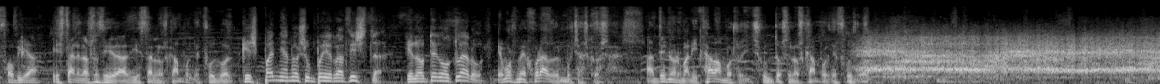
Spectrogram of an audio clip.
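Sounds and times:
speech: 0.0s - 9.5s
stadium crowd chanting: 8.6s - 11.6s.

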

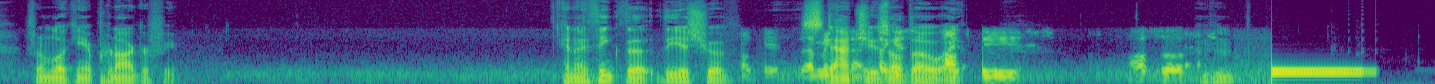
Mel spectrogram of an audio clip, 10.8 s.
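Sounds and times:
speech: 0.2s - 1.4s, 4.2s - 7.8s, 8.5s - 9.4s
telephone busy signal: 9.5s - 10.4s.

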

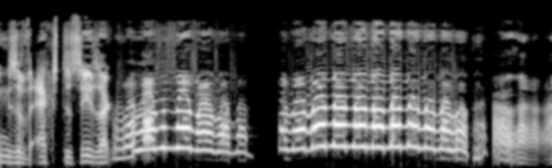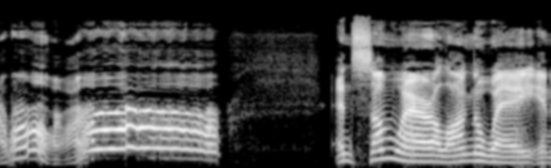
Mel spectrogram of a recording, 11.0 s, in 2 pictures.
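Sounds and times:
speech: 0.0s - 7.0s, 8.8s - 11.0s
dog moaning and whining: 1.1s - 7.7s.

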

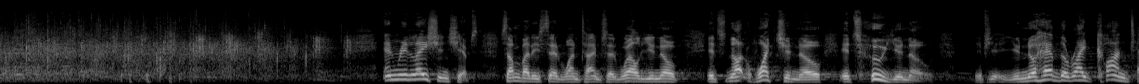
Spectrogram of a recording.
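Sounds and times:
audience clapping: 0.0s - 3.7s
speech: 3.8s - 11.3s.

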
